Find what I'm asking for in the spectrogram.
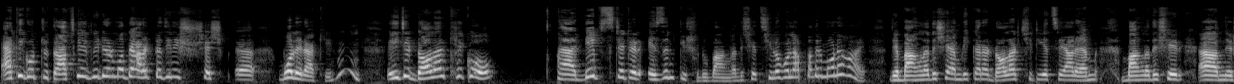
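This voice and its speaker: Woman commentator, high and expressive, impassioned and accusing, throws rhetorical questions at viewers. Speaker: political commentator. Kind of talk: online political commentary.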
